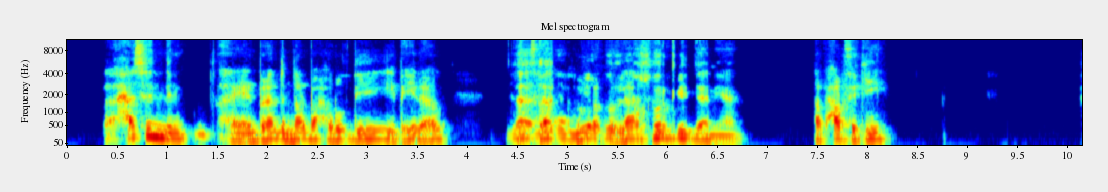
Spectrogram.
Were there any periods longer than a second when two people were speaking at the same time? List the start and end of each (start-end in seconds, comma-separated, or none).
4.5-5.8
